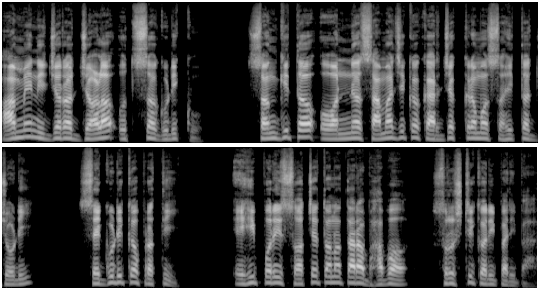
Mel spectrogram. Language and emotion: Odia, neutral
